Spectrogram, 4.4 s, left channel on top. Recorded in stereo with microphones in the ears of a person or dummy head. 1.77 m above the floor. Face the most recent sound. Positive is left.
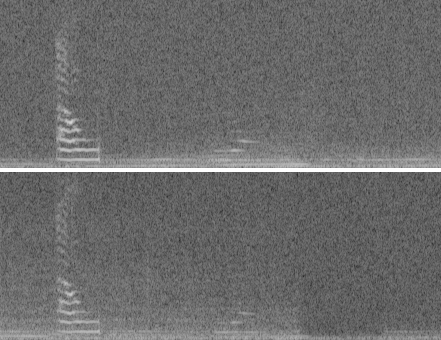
turn(degrees=25)  # may be behind; listen again after turning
